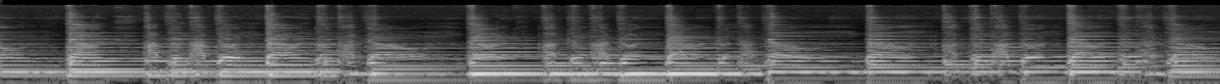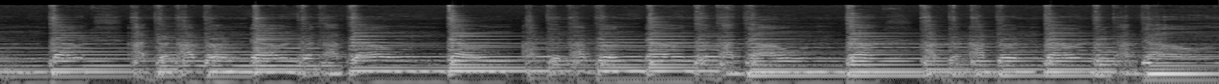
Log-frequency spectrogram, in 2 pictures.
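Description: Nylon-string acoustic guitar strummed in a steady rhythm, playing the song's intro progression of C, G, Am, Em, F, C and G with a down-down-up-down-up-down strumming pattern.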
